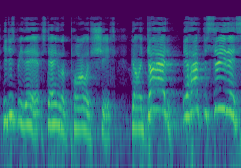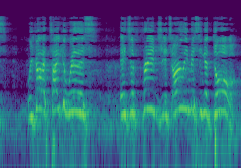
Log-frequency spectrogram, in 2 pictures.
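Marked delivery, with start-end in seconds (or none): 2.9-9.6 put-on high, loud childish excitement; excited little kid. Kid calls dad over at the junkyard, high and thrilled.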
